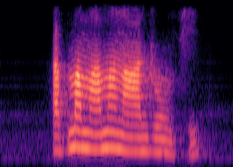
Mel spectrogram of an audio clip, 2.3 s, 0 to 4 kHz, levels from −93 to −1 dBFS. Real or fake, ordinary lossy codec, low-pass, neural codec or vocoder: fake; AAC, 32 kbps; 3.6 kHz; codec, 24 kHz, 0.5 kbps, DualCodec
